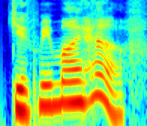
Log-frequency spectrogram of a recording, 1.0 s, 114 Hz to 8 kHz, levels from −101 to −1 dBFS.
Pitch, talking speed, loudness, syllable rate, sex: 235 Hz, 245 wpm, -17 LUFS, 4.7 syllables/s, female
